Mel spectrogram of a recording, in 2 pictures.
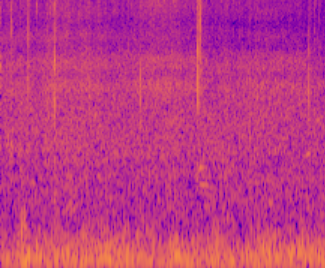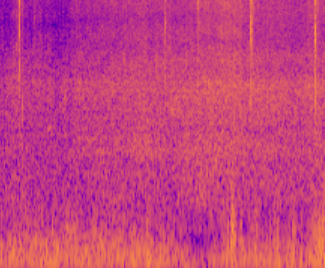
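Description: Wind buffeting the microphone in a heavy, churning low rumble, over the wash of sea waves breaking on the shore.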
